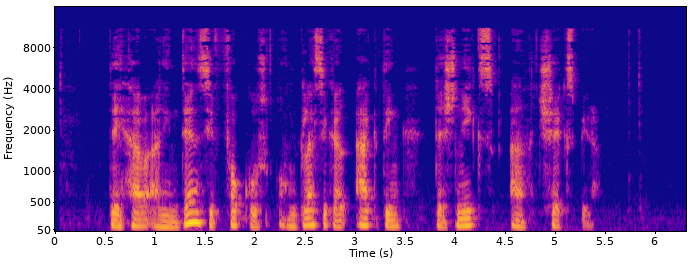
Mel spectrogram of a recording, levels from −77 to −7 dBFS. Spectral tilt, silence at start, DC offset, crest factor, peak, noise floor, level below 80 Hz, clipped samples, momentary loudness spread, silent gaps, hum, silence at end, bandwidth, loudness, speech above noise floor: -4.5 dB/octave; 0.55 s; under 0.1%; 18 dB; -6 dBFS; -55 dBFS; -44 dBFS; under 0.1%; 10 LU; none; none; 0.9 s; 11.5 kHz; -23 LUFS; 32 dB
